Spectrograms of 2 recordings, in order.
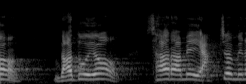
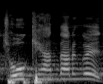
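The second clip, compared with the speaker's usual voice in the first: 좋게 한다는 거예요 proclaimed loud, with the punch on 좋게; emphatic; 4 semitones higher, 9 dB louder than usual. Shown as a demonstration. Pastor driving home the point, 좋게 한다는 거예요 called out loud. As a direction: belt out 좋게 한다는 거예요, hitting 좋게 hard. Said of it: "repeated for emphasis".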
